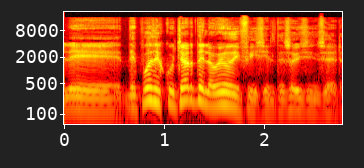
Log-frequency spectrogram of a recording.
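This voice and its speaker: On a very clean recording with a silent background, a man speaks at a medium pitch and a fairly quick pace. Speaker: radio host. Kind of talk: radio talk show interview. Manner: animated.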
